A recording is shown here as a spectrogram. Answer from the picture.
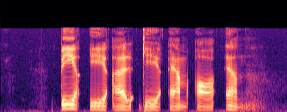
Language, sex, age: Swedish, male, 40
